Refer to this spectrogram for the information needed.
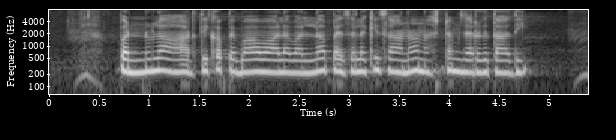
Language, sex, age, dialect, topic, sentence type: Telugu, female, 18-24, Southern, banking, statement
